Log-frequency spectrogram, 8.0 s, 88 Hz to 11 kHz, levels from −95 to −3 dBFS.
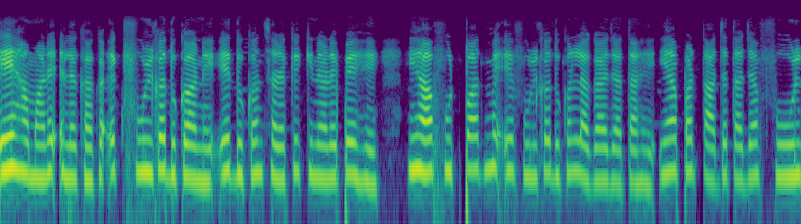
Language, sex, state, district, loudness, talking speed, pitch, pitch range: Hindi, female, Bihar, Jahanabad, -21 LUFS, 255 wpm, 255 Hz, 240-275 Hz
